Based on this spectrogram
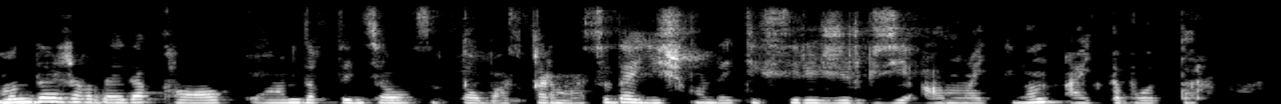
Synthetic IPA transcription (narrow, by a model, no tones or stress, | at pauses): mʊnd̪ɑjʒɑʁd̪ɑjd̪ɑqʰɑlˠɑlˠəqʰːo̞ʁɑmd̪əq̚d̪̥ənsɑwlˠəqsɑq̚t̪ɑwbɑsqɑɾmɑsəd̪ɑje̞ʃqʰɑnd̪ɑjt̪ʰe̞kse̞ɾeʒʏɾɡʲɪze̞ʔɑlˠmɑjt̪ənənɑjt̪əpwo̞t̪əɾ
